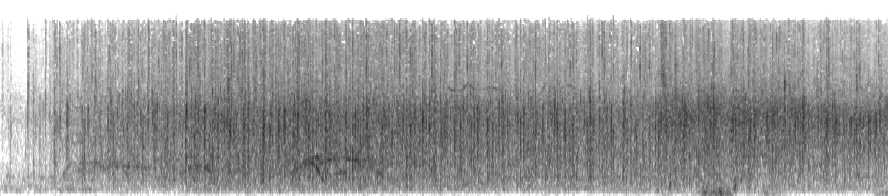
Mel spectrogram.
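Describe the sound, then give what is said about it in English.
An audience claps steadily for about nine seconds to welcome a postdoctoral researcher from the Potsdam Institute for Climate Impact Research, the applause swelling in the first second or two and then holding as a dense, even patter of many hands with no voices over it. “give a warm applause for Dr. Benjamin Leo Bordirsky.”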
